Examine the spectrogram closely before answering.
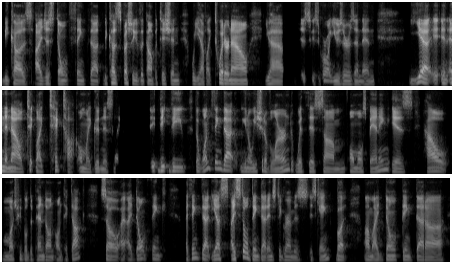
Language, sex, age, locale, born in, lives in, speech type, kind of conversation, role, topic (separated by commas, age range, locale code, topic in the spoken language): English, male, 25-29, en-US, United States, United States, conversation, unstructured, none, How has the rise of social media changed the way young people experience bullying?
